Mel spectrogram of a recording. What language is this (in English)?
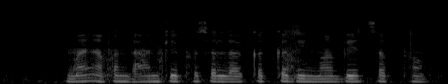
Chhattisgarhi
